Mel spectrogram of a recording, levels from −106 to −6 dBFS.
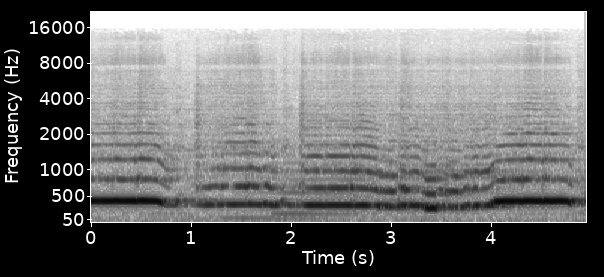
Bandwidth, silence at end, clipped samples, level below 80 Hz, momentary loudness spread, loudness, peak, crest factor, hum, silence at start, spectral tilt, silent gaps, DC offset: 4.3 kHz; 0 s; under 0.1%; -56 dBFS; 13 LU; -16 LUFS; -6 dBFS; 10 dB; none; 0 s; -7.5 dB/octave; none; under 0.1%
